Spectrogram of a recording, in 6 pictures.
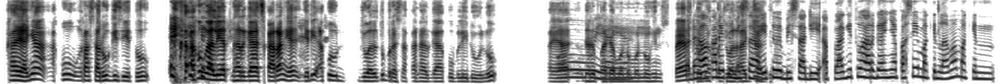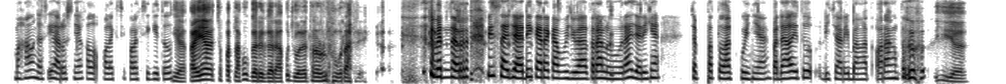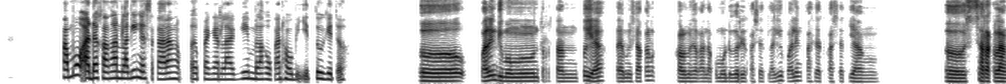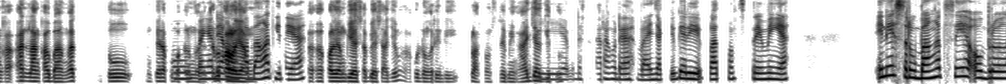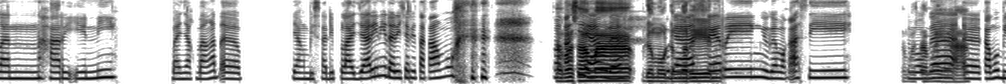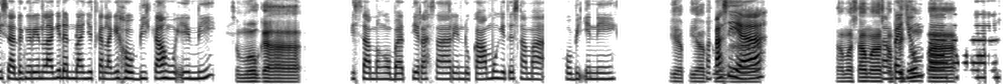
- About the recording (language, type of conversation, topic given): Indonesian, podcast, Bagaimana perasaanmu saat kembali melakukan hobi itu?
- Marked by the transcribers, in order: laugh; in English: "space"; in English: "di-up"; laugh; laughing while speaking: "Bener"; laughing while speaking: "murah deh"; laugh; laughing while speaking: "tuh"; in English: "streaming"; in English: "streaming"; laugh; in English: "sharing"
